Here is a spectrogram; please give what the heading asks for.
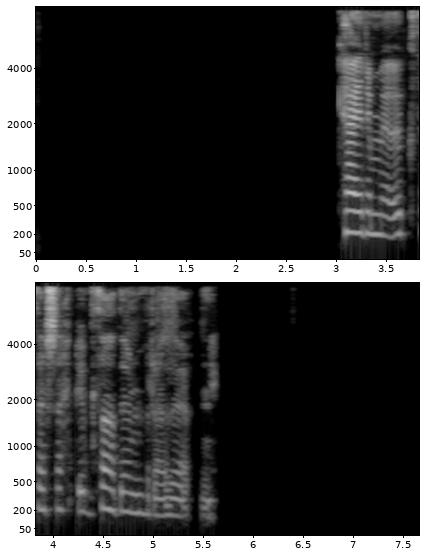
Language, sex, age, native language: Icelandic, female, 70-79, Icelandic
